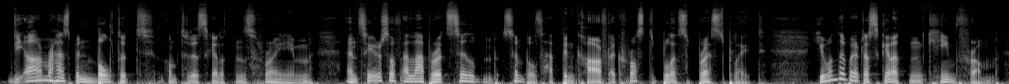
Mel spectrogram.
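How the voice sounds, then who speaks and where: A man's voice: fairly low pitch, vocal fry, a little mellow, no room sound, clean studio sound. A man streaming a video game, reading its text aloud like a narrator and muttering casual asides to himself.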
